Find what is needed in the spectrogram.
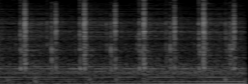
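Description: Clock-style ticking sound effect counting down a quiz timer: short, quiet, evenly spaced ticks, about three a second, over a faint steady low tone.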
